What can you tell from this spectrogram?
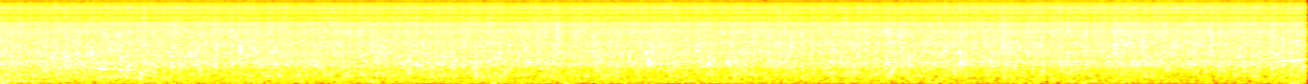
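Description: Steady rushing hiss with no distinct events and no change in level.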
